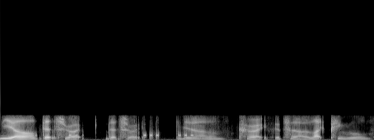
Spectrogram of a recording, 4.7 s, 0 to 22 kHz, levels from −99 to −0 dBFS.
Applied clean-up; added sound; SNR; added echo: neural diffusion model UNIVERSE++.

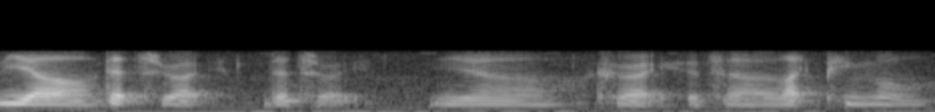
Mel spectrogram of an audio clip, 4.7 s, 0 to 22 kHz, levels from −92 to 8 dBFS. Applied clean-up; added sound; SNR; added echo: none; none; none; none.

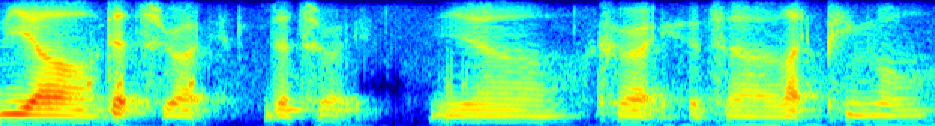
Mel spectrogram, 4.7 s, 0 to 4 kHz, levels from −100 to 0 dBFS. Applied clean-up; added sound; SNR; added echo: neural mask model Resemble Enhance denoiser.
